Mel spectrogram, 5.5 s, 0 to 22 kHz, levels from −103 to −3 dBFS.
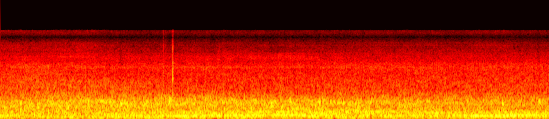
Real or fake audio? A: fake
